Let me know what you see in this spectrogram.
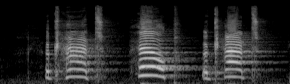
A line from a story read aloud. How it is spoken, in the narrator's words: he shouts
